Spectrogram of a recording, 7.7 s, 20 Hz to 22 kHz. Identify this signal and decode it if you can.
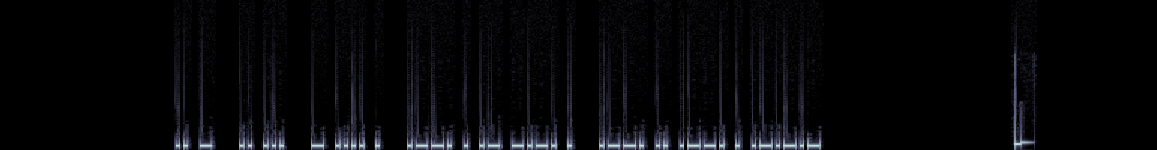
Morse code, heard as a keyed tone, about 44 wpm, 700 Hz. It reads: IT IS THE PEACE PIPE.
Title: Sentences from Top 1500 Words 45wpm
